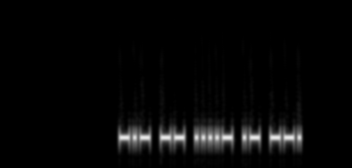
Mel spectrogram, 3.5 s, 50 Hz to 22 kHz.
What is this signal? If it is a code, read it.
Morse code, heard as a keyed tone, about 36 wpm, 700 Hz. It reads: KM4AG
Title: USA Call Signs - 2x Character Spacing - 35wpm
